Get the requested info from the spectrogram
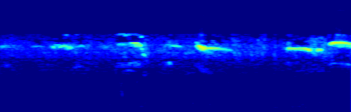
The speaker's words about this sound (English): And I can see the puffin burrow live now. So I'm going to click on that. I'm hearing chirping.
